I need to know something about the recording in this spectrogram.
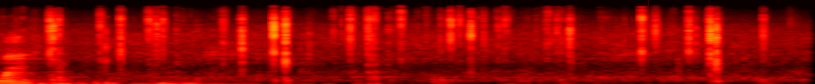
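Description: Knife blade worked along the joint between wooden jataí hive modules, cutting through the sticky propolis seal and the acetate sheet: irregular crackling and sharp ticking clicks.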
